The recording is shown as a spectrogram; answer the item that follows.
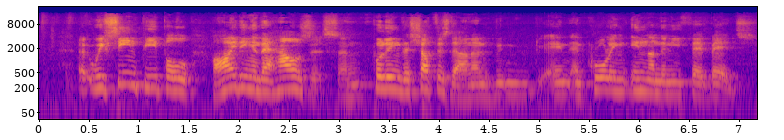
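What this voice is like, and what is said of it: South African accent. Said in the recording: “This is where my accent is from. I'm from that country.”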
